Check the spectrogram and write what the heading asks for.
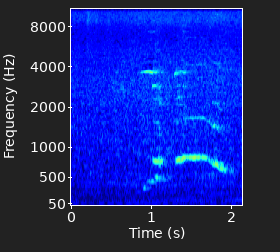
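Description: Dog whining: a brief rising whimper, then a longer high whine about halfway through that holds and falls away near the end.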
